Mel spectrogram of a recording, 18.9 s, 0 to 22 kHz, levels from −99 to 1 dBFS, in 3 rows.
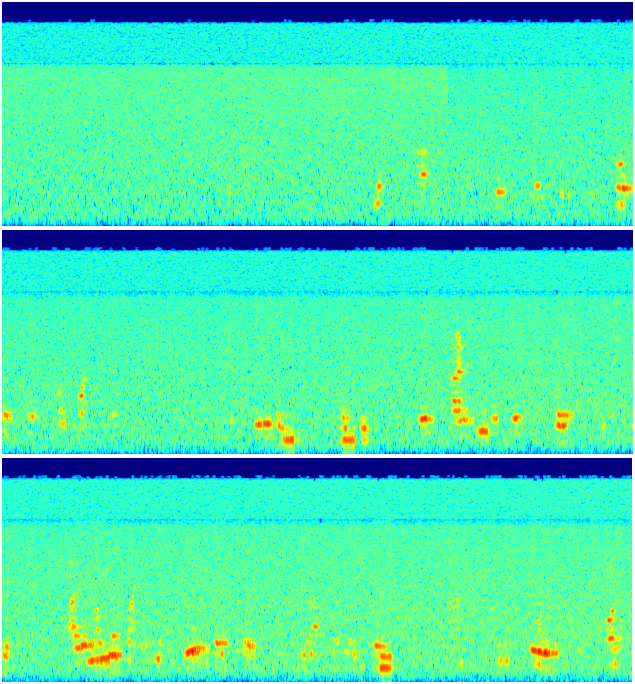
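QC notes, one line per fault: throughout: other side's voice leaking through. There's a second voice under the talker for the whole clip, sitting about 15 dB down, quiet but always there once you notice it. That's likely the far end playing out of the talker's loudspeaker and getting back into the mic, with the echo canceller only taking part of it out. The rest rides along with the near-end speech, so you hear both at once.
3.68 to 7.8 s, 8.48 to 12.86 s, 13.27 to 16.6 s, and 17.07 s to the end: speech suppressed in double talk. In each stretch the talker's level sags by up to roughly 10 dB, adding up to around three seconds of dipped speech per stretch in the first three. The cause is likely both sides talking over each other, with the canceller unable to tell its own talker from the echo and turning the whole lot down together.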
